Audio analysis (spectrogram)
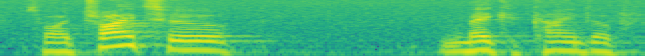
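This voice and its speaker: This man speaks with a Dutch accent. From Netherlands. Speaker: acupuncture teacher. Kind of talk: lecture. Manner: halting.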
